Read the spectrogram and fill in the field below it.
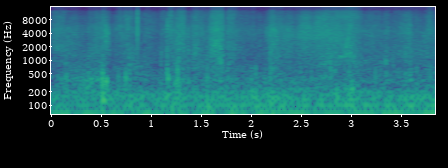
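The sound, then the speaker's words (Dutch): Footsteps in tall, thigh-high rubber waders slosh through a waterlogged field deep enough to sink past the knees, a steady run of wet, squelching steps under a constant noisy background, with no one speaking. “Nou, ik zal mijn lange laarzen ervan aantrekken, dan zal ik er doorheen lopen.”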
